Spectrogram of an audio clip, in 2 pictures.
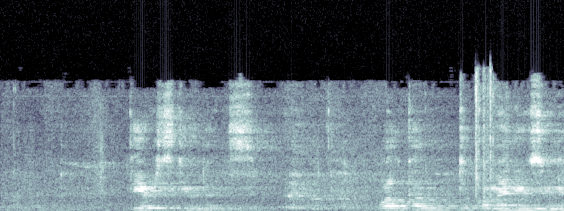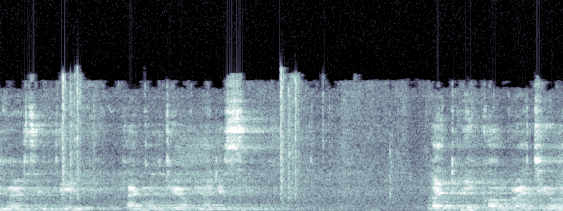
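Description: A middle-aged woman reads out formally into a microphone in an echoing hall.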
